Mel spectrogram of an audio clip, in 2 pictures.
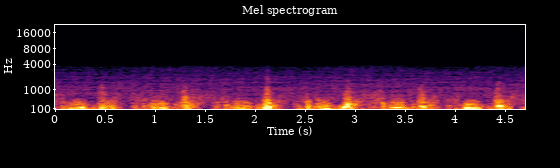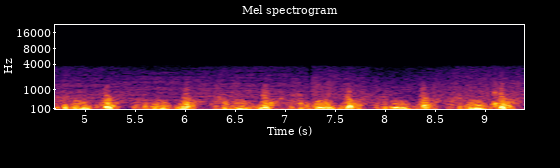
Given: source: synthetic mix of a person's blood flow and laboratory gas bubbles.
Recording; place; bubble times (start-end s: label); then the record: Doppler ultrasound of blood flow; precordium
9.07-9.14 s: bubbles
From the record:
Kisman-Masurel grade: 111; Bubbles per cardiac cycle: 1 to 2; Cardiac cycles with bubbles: 1 to 10%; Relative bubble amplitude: barely perceptible (0.100 to 0.250); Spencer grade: 1 (occasional bubble signal discernible with the cardiac motion signal, with majority of cardiac periods free of bubbles); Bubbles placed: anywhere in the cardiac cycle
